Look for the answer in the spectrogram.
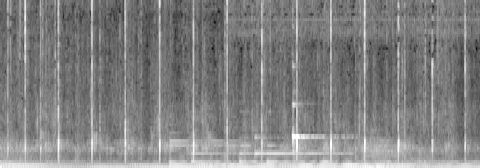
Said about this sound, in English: Keep clapping for them. They are shy like me.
